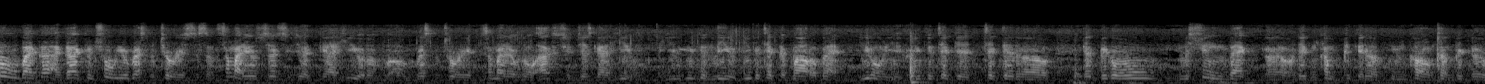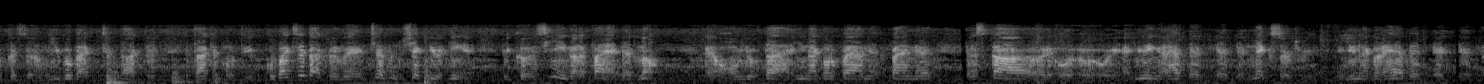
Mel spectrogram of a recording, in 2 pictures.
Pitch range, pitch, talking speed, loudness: 130-140 Hz, 135 Hz, 270 wpm, -29 LUFS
